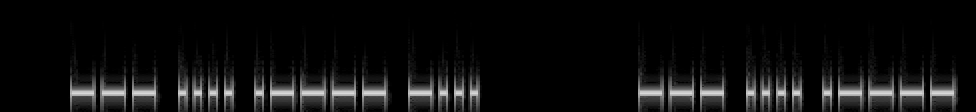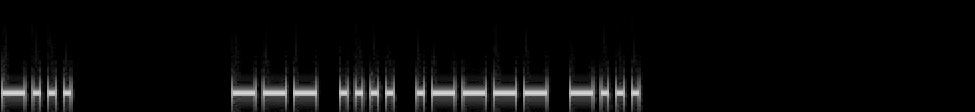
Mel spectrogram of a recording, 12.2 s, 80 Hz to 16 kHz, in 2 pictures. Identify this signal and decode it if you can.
Morse code, heard as a keyed tone, about 25 wpm, 700 Hz. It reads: OH1B OH1B OH1B
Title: DXCC-100 Call Signs - 4 Characters - Repeated 3x - 25wpm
